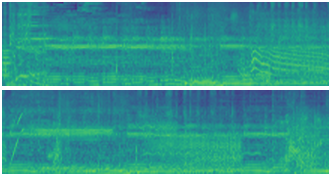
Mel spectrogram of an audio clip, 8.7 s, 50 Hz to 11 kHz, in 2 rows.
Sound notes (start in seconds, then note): 3.2 growling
